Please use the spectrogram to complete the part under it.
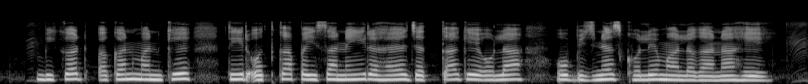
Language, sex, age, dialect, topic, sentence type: Chhattisgarhi, female, 25-30, Eastern, banking, statement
